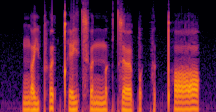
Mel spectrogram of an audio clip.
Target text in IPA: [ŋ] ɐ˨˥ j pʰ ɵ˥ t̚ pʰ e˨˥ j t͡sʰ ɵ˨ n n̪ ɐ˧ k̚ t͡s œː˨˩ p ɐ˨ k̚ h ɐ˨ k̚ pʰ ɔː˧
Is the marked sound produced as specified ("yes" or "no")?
yes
